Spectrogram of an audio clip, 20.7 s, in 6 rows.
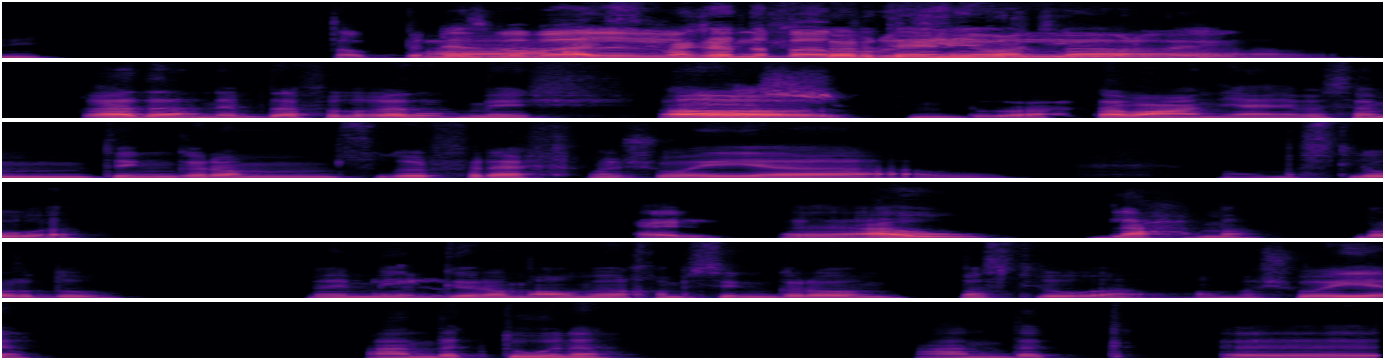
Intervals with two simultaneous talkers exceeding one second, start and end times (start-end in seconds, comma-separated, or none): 1.0-3.3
